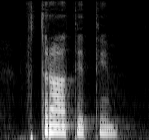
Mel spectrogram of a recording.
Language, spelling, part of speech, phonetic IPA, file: Ukrainian, втратити, verb, [ˈʍtratete], Uk-втратити.ogg
- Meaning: to lose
